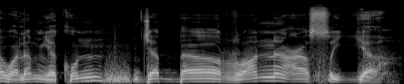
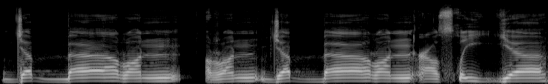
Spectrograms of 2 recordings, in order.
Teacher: چونکہ تنوین ہے, غیر کلکلہ ہے, لہٰذا اس میں کلکلہ نہیں ہوگا, تنوین نون ساکن ہوتا ہے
